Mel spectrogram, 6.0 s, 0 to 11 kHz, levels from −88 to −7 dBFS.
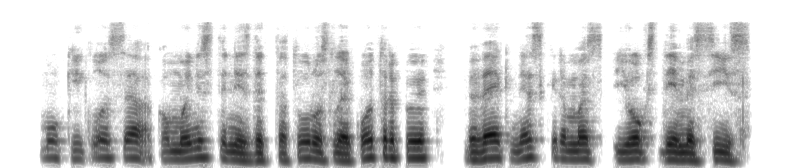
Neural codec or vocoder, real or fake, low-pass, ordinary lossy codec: none; real; 7.2 kHz; AAC, 48 kbps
